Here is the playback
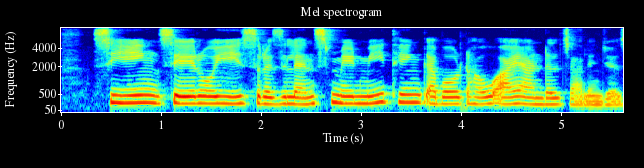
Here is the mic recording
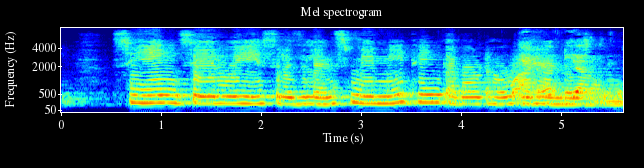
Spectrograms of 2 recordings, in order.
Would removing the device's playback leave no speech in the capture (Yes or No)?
No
